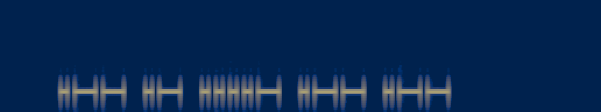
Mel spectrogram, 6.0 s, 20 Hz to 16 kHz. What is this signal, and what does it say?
Morse code, heard as a keyed tone, about 20 wpm, 700 Hz. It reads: WA4WW
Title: Speed Racing - USA 2x2 Call Signs 17wpm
